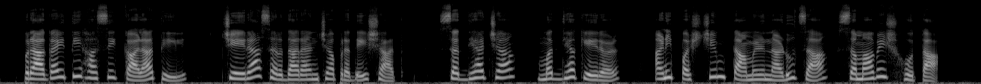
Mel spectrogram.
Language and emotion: Marathi, neutral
